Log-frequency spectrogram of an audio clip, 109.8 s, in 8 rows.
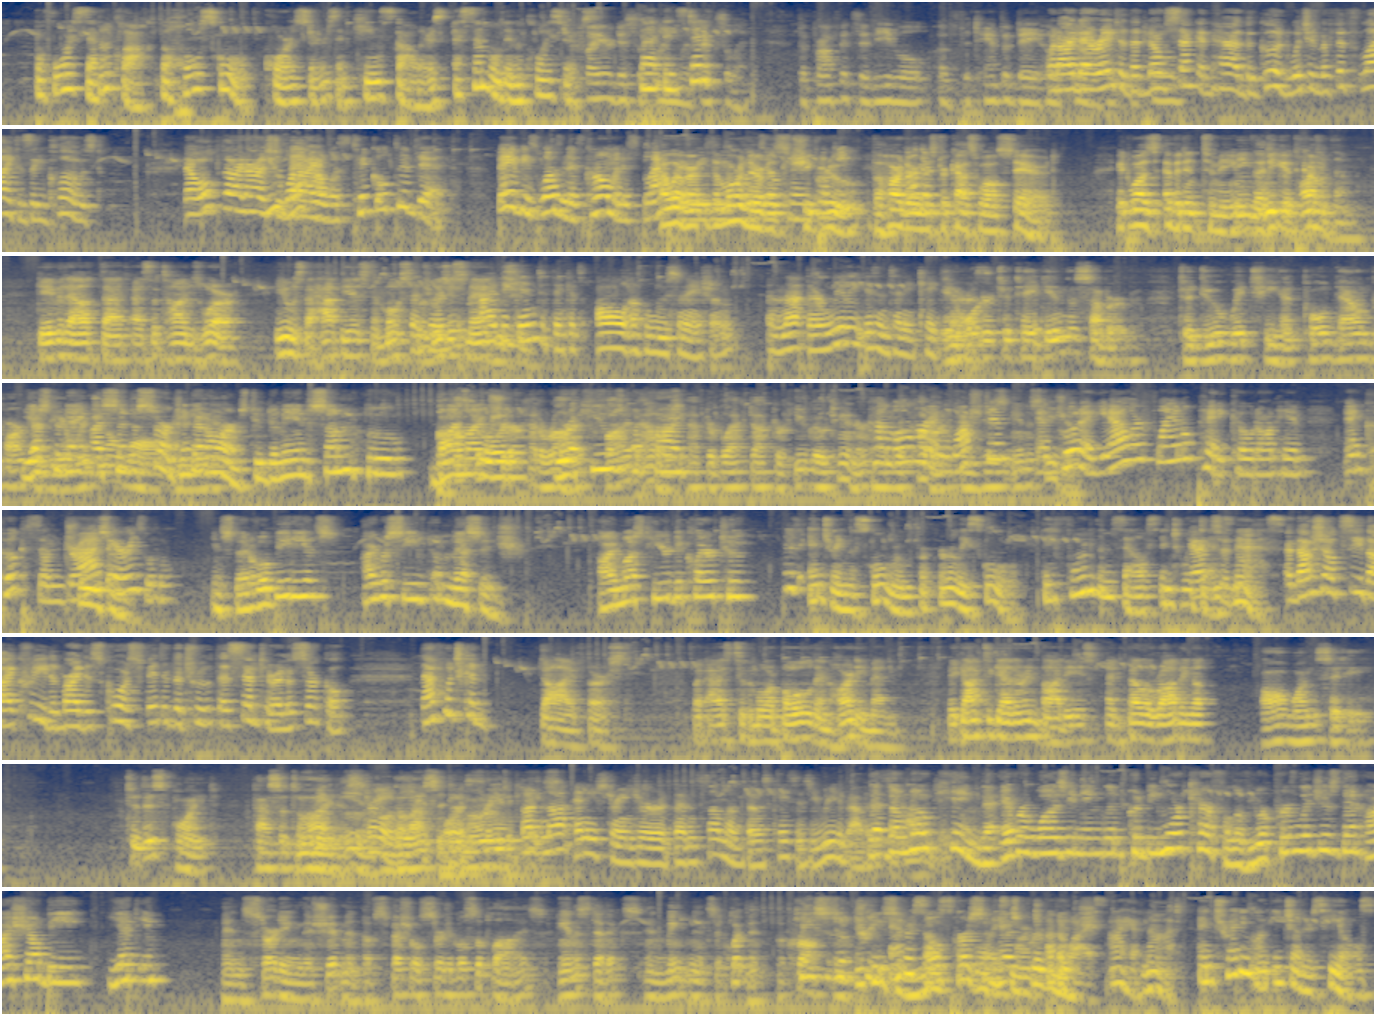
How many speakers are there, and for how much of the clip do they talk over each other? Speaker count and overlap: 10, about 24%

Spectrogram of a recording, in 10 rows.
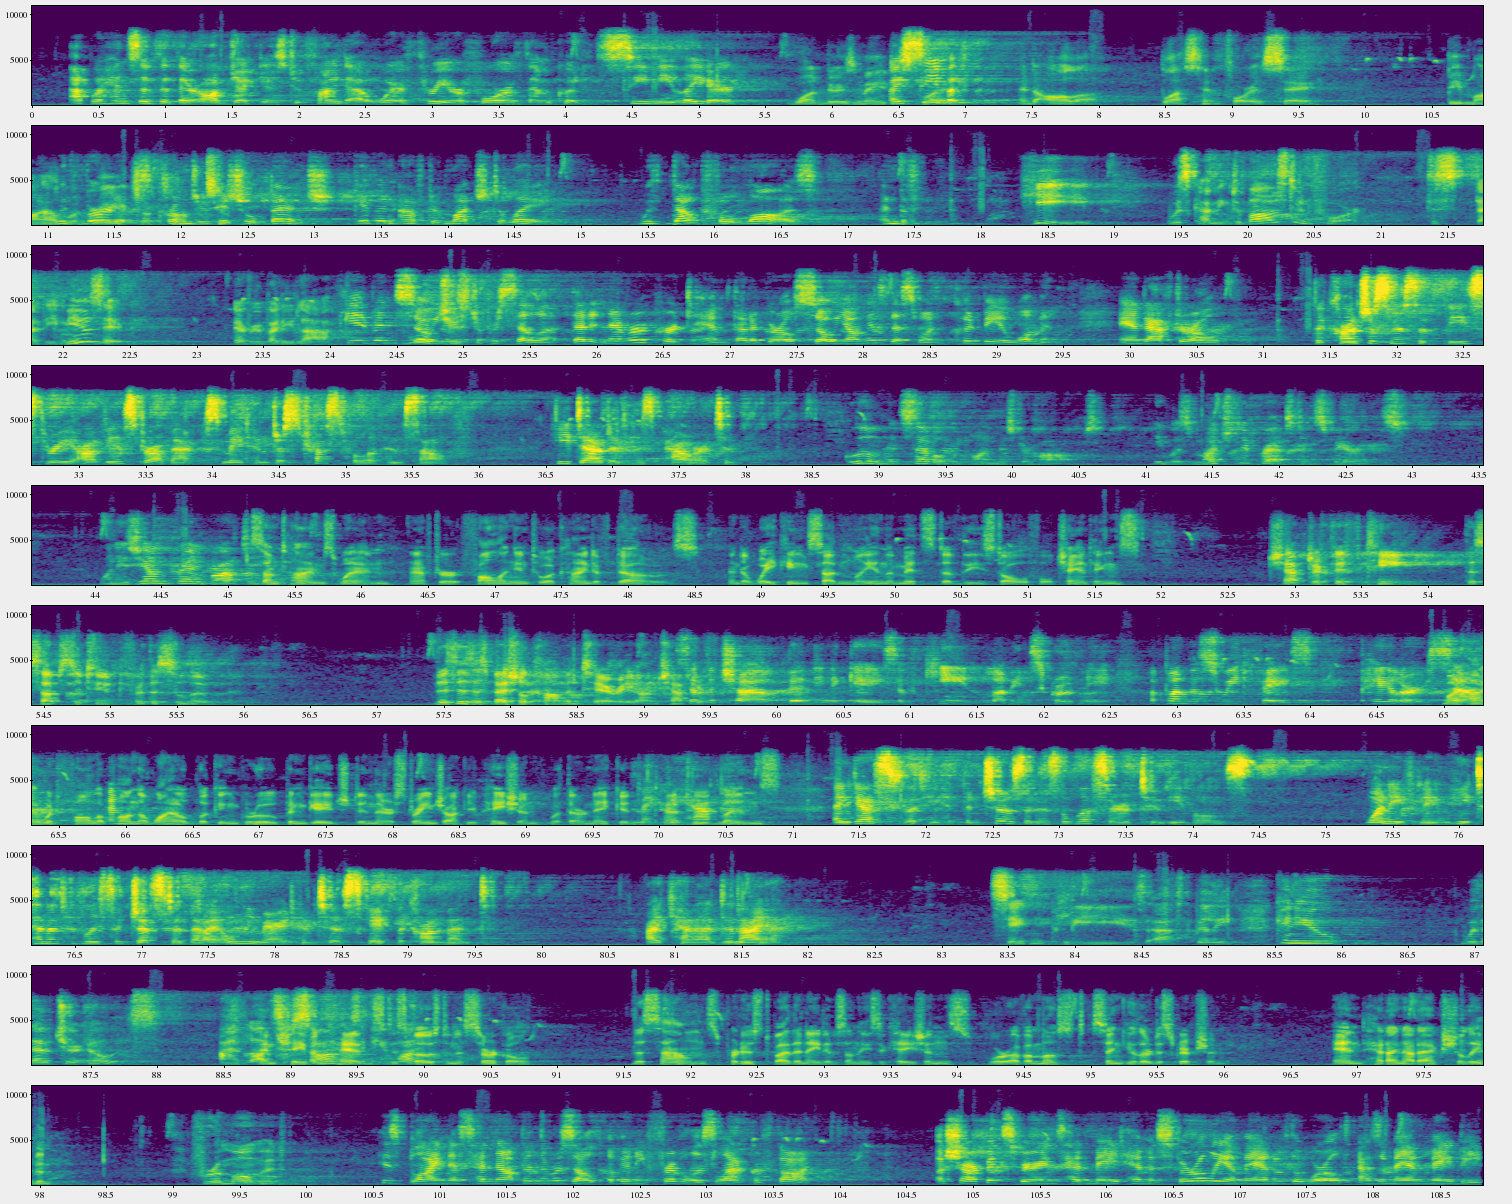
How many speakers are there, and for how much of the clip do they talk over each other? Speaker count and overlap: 10, about 8%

